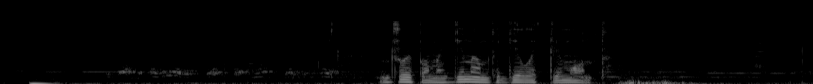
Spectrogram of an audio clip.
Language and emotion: Russian, neutral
